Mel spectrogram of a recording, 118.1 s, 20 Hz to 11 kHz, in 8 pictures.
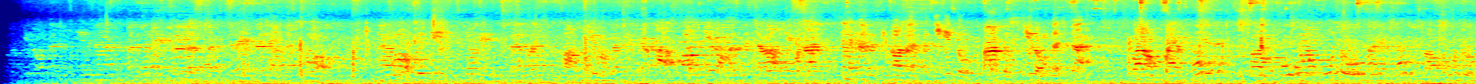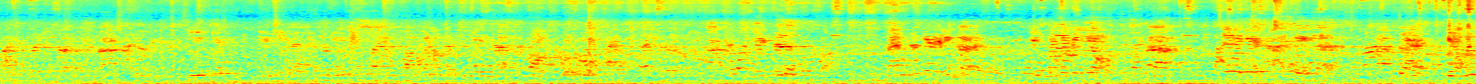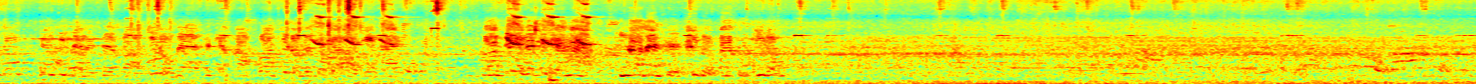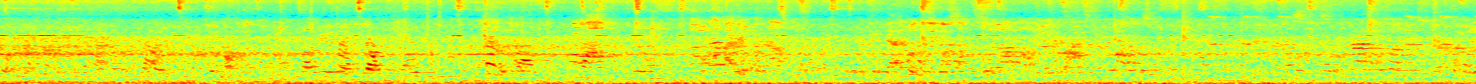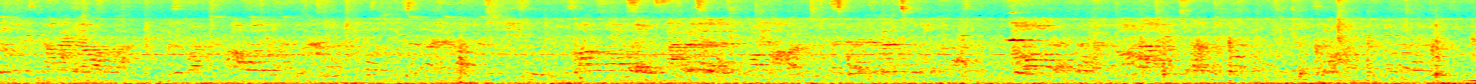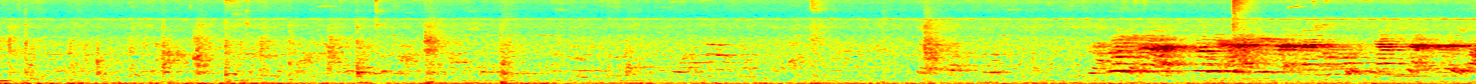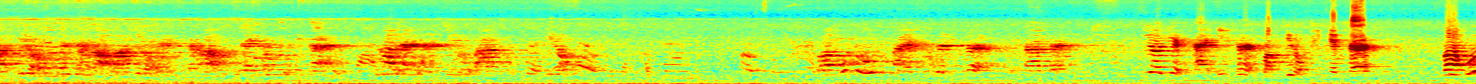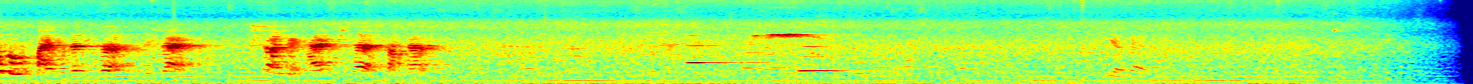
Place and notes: Xizhi, New Taipei City - Into the platform
Railway platforms, Train broadcasting, Sony PCM D50 + Soundman OKM II
台北市 (Taipei City), 中華民國, 29 June 2012, 19:15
